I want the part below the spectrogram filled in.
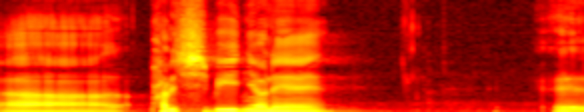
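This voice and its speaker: A man talks at a very slow pace. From Japan (Korean community in Japan). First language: Japanese (speaking Korean). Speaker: pastor. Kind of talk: sermon. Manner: halting, many fillers.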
